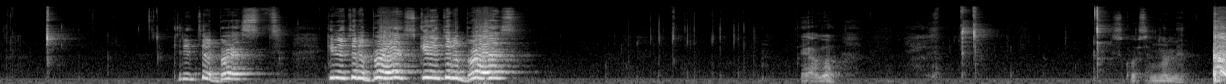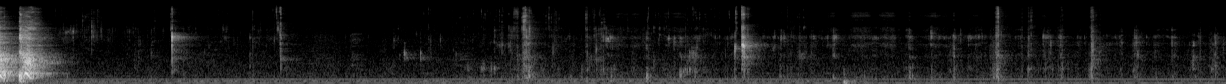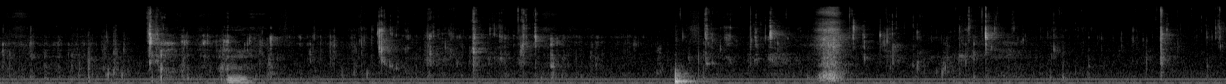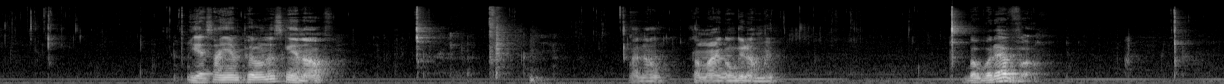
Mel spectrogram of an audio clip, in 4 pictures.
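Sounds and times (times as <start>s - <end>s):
wet chewing with smacks: 0.0s - 1.8s, 6.1s - 7.8s, 9.4s - 11.1s, 12.8s - 15.2s, 16.1s - 38.7s, 44.6s - 46.4s
faint steady hum: 0.0s - 49.0s.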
